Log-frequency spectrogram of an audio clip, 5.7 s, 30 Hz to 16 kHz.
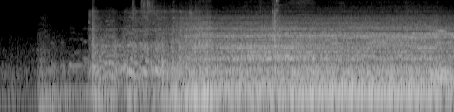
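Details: Tractor head with a 6M70-T7 diesel and 16-speed gearbox that previously cranked without starting; problem now solved. Brief crank, then it catches at once and settles into a steady, even idle. A clean, healthy start.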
